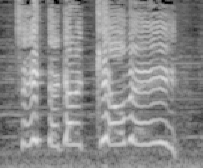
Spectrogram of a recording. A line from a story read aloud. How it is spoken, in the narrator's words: Olga scream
